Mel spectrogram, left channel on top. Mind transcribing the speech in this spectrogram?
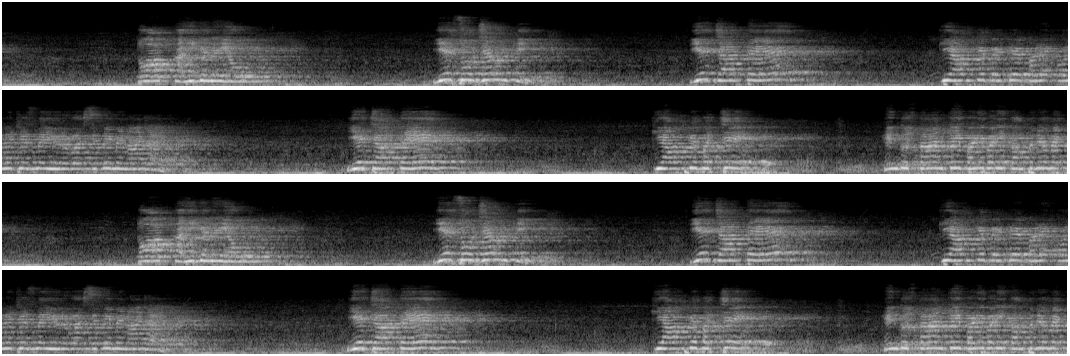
तो आप कहीं के नहीं हो। ये सोच है उनकी। ये चाहते हैं कि आपके बेटे बड़े कॉलेजेस में, यूनिवर्सिटी में ना जाए। ये चाहते हैं कि आपके बच्चे हिंदुस्तान की बड़ी बड़ी कंपनियों में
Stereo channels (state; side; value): normal; both; correlation 0.80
